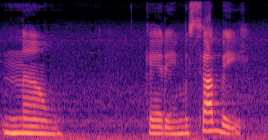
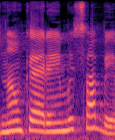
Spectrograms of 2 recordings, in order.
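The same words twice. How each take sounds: First: There is a pause after não. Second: It is said with no pause after não.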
